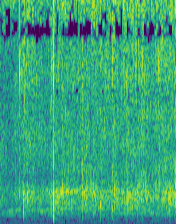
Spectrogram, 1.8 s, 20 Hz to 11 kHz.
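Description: During a morning church service, an audience claps steadily for EFJ, the church's group of six- to 10-year-olds. A dense wash of many hands is heard, with a few sharper individual claps standing out, fairly loud throughout.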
